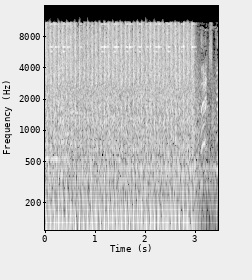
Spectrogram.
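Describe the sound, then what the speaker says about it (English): Rapid automatic bursts from a Browning machine gun in the Red Dead Redemption video game, loud and continuous for about three seconds before cutting off into a quieter tail. "So I still have to take out 174 people with this Browning gun."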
